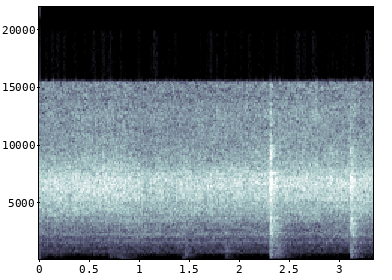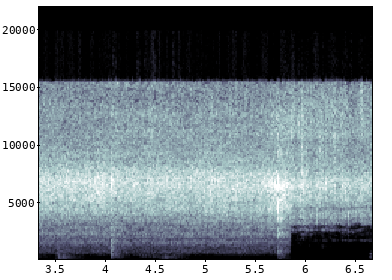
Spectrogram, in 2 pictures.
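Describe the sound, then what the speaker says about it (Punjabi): Chopped garlic and onions fry steadily in a pan for eggplant bharta, giving a continuous sizzle broken by several soft stirring scrapes before the hiss drops off near the end. "ਹੁਣ ਆਪਾਂ ਇਹਦੇ ਵਿੱਚ ਬਰੀਕ ਕੱਟਿਆ ਹੋਇਆ ਲਸਣ ਜਿਹੜਾ ਉਹ ਵੀ ਆਪਾਂ ਪਾ ਦੇਣਾ ਹੈ ਇਹਨਾਂ ਨੂੰ ਚੰਗੀ ਤਰ੍ਹਾਂ ਆਪਾਂ ਦੋਨਾਂ ਚੀਜ਼ਾਂ ਨੂੰ ਭੁੰਨ ਲਵਾਂਗੇ"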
